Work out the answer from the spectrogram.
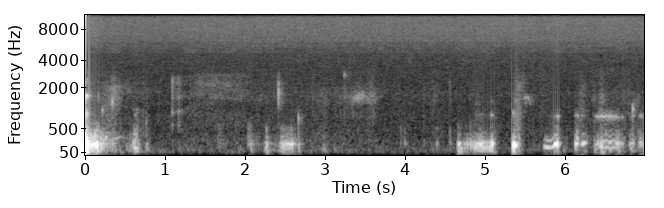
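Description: Quiet, low gurgles and short bubbly rumbles separated by silence; stomach growling from an empty, active gut while hungry.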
